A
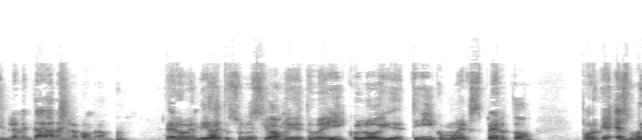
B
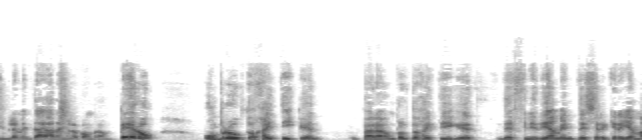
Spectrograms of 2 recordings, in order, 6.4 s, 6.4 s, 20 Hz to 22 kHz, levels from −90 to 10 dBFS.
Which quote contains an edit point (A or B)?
A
